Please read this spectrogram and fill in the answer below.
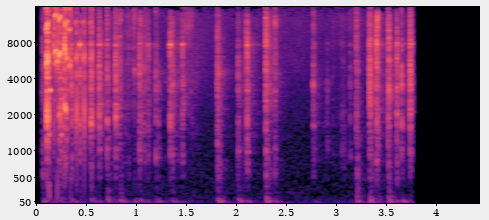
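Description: Computer keyboard typing: a quick, uneven run of key clicks, densest at first, with short pauses, stopping shortly before the end.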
